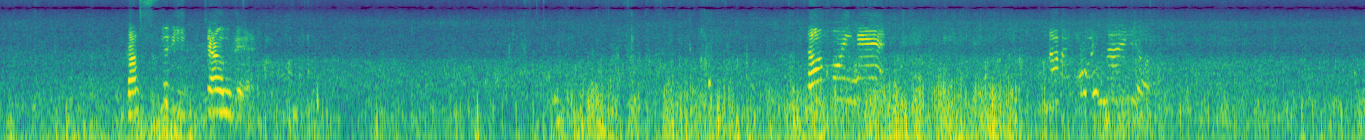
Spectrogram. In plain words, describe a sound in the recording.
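Water splashes as feet wade and a net sweeps through shallow water.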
